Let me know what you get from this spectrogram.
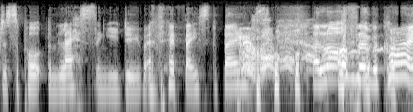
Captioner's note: laughter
